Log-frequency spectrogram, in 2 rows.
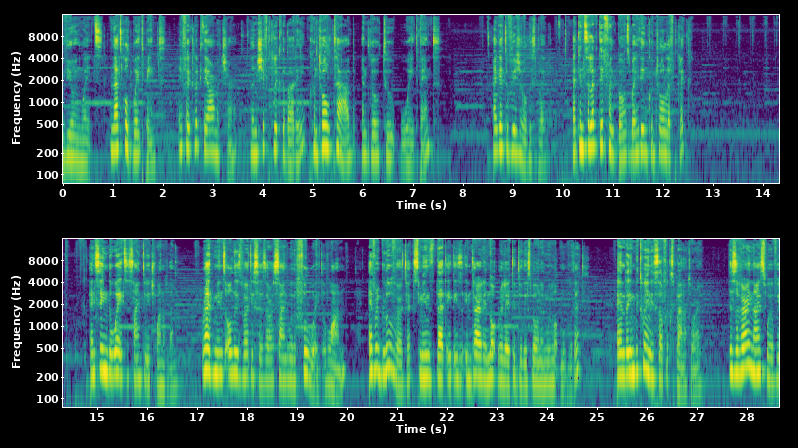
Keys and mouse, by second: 1.7-2.1 drag, 5.1 ctrl+Tab, 8.3 shift+click, 12.3 ctrl+click, 12.8 ctrl+click, 13.7 ctrl+click, 14.6 ctrl+click, 15.7 middle click, 19.5 middle click, 26.0 r, 27.5 middle click.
